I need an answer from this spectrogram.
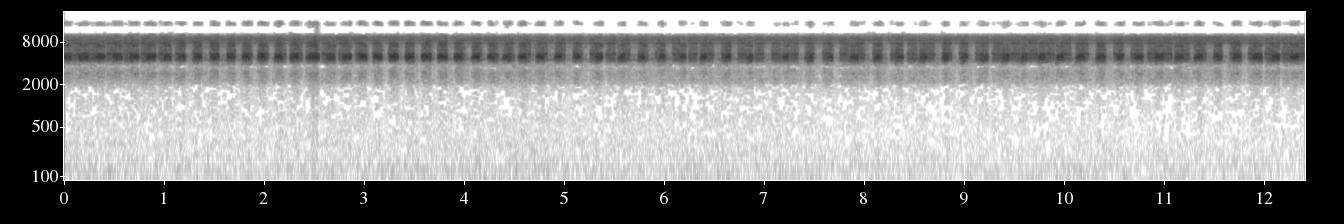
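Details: Cicadas singing in summer in Provence, southern France: a dense, high buzzing with a fast throbbing pulse, uneven in strength and overlapping as though several insects sing together. No other sounds stand out.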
